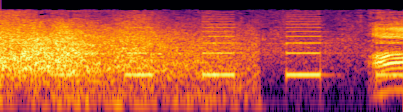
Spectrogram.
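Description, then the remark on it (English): A series of short, high electronic beeps repeats at a steady rhythm, rising out of a noisy wash and then ringing out more clearly on their own. “Well, listen to some of those beeps on there. It's going beep, beep, beep, beep, beep, beep.”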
